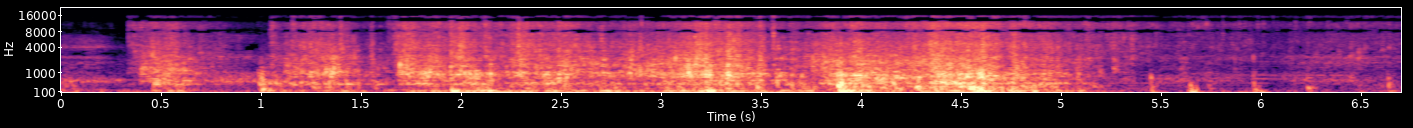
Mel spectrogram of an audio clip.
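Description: A plastic bucket knocks against a wooden barrel.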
